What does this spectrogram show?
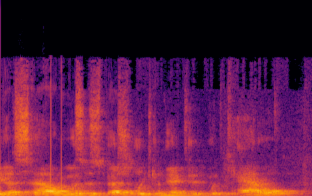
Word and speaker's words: Samhain: It looks like Samhain, S-A-M-H-A-I-N. It's a Gaelic Celtic word. And one thing I've learned about the ancient Gaelic language, it's never pronounced how it looks.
